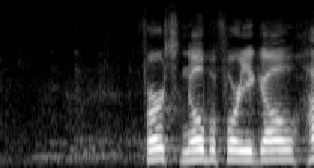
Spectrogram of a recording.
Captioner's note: laughter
